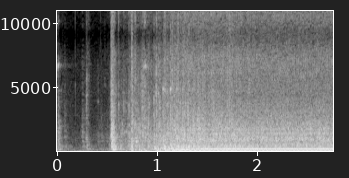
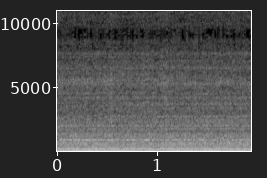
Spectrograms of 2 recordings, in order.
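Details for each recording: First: Toro Recycler 22-inch mower with Briggs & Stratton engine, previously pulsating and running rough; after air filter replacement it fires at once and holds a smooth, even drone with no surging; problem solved. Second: Toro Recycler 22-inch mower with a Briggs & Stratton engine, reported pulsating and running rough: a steady but coarse, uneven pulsing low note. A badly clogged, unchanged air filter was found and is a likely cause.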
